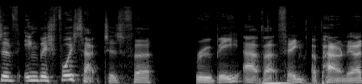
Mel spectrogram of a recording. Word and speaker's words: RWBY: Are you supposed to pronounce that as Ruby?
